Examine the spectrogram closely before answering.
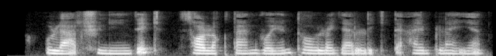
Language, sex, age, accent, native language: Uzbek, female, 18-24, Toshkent shahri, Uzbek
